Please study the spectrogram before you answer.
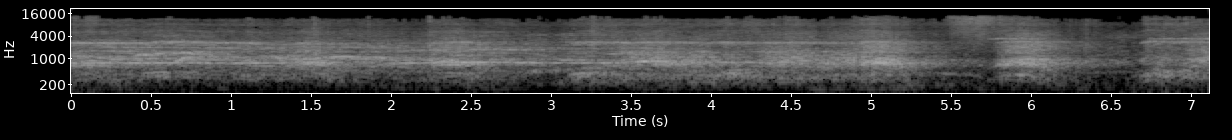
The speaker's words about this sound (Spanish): un vídeo que grabó un vecino desde su balcón, al que esto le molestaba, es de los míos, con la calle llena de gente, apelotonado, sin mascarilla. Y vosotros juzgáis si suena a mogollón o, como dice Eric, el alcalde del agua, unos pocos.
